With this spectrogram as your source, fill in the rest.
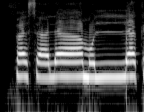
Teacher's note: لام حروف الادغام بغیر غنہ میں سے ہے، تو ہم تنوین کو لام میں ملا کے بغیر غنہ سے لیکن تشدید کے ساتھ یہ حکم کو ادا کریں گے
